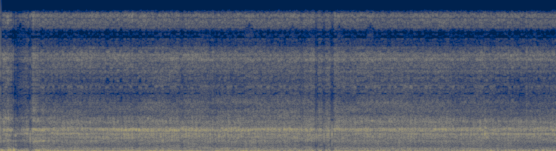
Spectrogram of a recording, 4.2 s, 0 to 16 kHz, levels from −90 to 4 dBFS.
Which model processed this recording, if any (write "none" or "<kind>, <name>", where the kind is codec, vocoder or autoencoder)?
codec, SNAC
